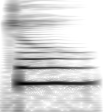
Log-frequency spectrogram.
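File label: "zhou2", Chinese pronunciation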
